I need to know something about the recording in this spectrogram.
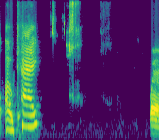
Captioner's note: crunching chips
